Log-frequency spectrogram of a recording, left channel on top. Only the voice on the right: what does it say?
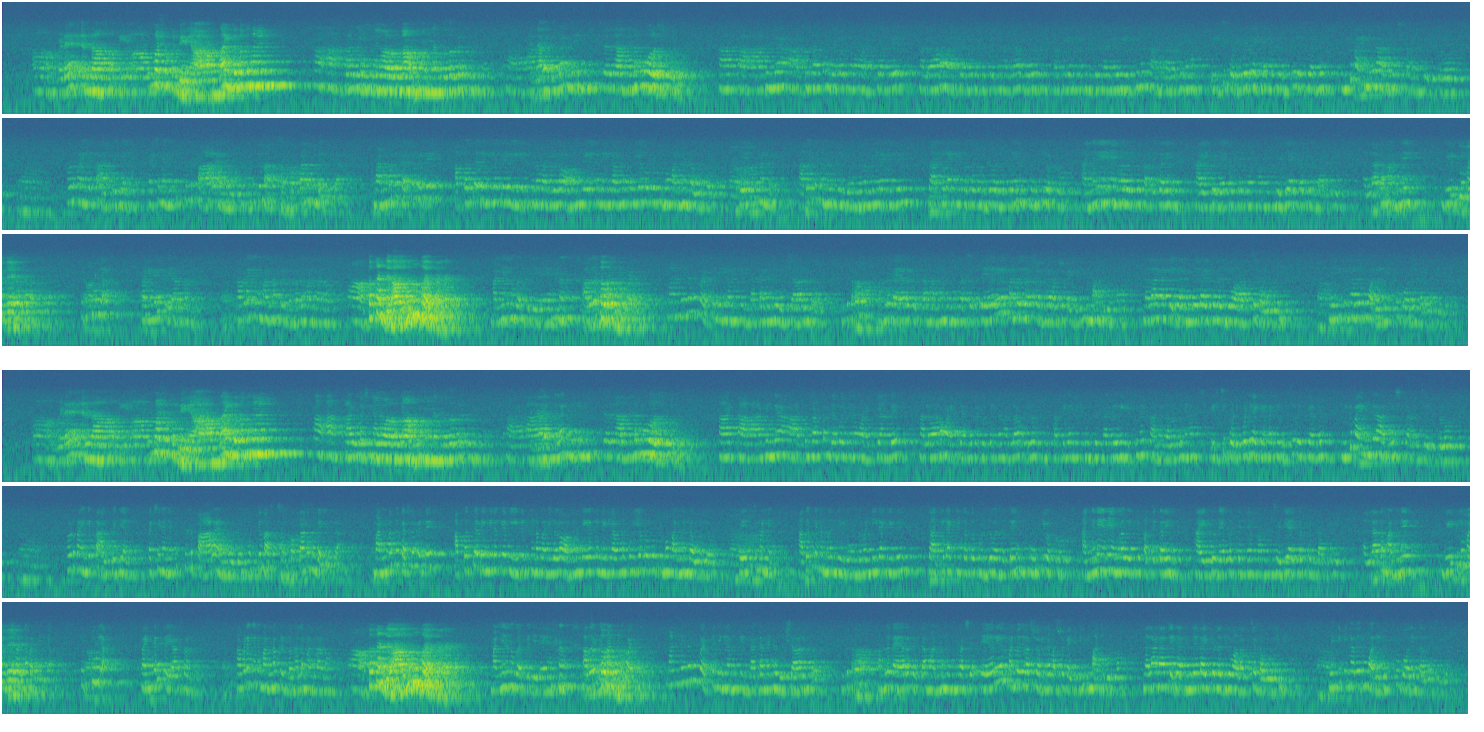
ആഹ് ആഹ് ആടും
പശുവിനെ ആ അതേപോലെ
തന്നെ
ആഹ് ആഹ്
ഞങ്ങള് അങ്ങനെ
തന്നെ
ആ ആടിന്റെ ആട്ടും കാട്ടം അതേപോലെ തന്നെ ഉണക്കിയാണ്ട് നല്ലോണ്ണം ഉണക്ക്യാണ്ട് ഇതേപോ തന്നെ നല്ല ഒരു പട്ടിക എന്തെങ്കിലും ഇത്ണ്ട ഒരു ഇടിക്കുന്നൊരു സാധനംണ്ട് അതുകൊണ്ട് ഇങ്ങനെ ഇടിച്ച് പൊടി പൊടി അയക്കാണ്ടൊക്കെ എടുത്ത് വെച്ചാണ്ട് എനിക്ക് ഭയങ്കര
ആദ്യം ഇഷ് ട്ടാണ് ചെടി ളോട്
ഭയങ്കര താല്പര്യമാണ് പക്ഷെ ഞങ്ങക്കിപ്പിള്ള പാ യാ ണെന്നുള്ളൂ മുറ്റം നറച്ചും
കൊത്താനൊന്നും കഴിയൂല
മണ്ണൊക്കെ കഷ്ടപ്പെട്ട് അപ്പറത്തെ എവിടെയെങ്കിലൊക്കെ വീടെടുക്കണ പണികളോ അങ്ങനെ എന്തെങ്കിലൊക്ക ഉണ്ടെങ്കിൽവിടെന്ന് കുഴിയൊക്കെ കുത്തുമ്പോ മണ്ണുണ്ടാവുമല്ലോ
വേസ്റ്റ്
മണ്ണെ അതൊക്കെ
നമ്മളെന്ത ചെയ്യും ഉന്ത് വണ്ടിയിലാക്കിയിട്ട് ചാക്കിലാക്കിട്ടൊ
ഒക്കെ കൊണ്ട വന്നിട്ട് കൂട്ടി വെക്കും അങ്ങനെയാണ് ഞങ്ങളെ വീട്ടില് പ പച്ചക്കറിയും ആയിട്ടും ഇതേപോലെ തന്നെ ചെടിയായിട്ടൊക്കെ ഉണ്ടാക്കല് അല്ലാതെ
മണ്ണ് വീട്ട
മണ്ണ് നല്ല മണ്ണില്ല കിട്ടൂല
ഭയങ്കര
പ്രയാസമാണ്
അവിടെങ്ങനെ മ ണ്ണൊക്കെണ്ടോ നല്ല മണ്ണാണോ?
മണ്ണിനൊന്നും കുയപ്പ ല്ലല്ലേ അതുകൊണ്ട്
മണ്ണിന് കുഴപ്പമില്ല മണ്ണിനൊന്നും കുഴപ് പ്പമില്ലെങ്കിൽ നമ്മ ക്കെ ഉണ്ടാക്കാൻ തന്നെ ഒരു ഉഷാറുണ്ടാവും. ഇതിപ്പം
നമ്മള് വേറെ ത്ത് ആ മണ്ണ് മൂന്ന് വർഷം ഏറിയ ഒരു മണ്ണ് ഒരു വർഷം ഒന്നര വർഷം കഴിഞ്ഞ പിന്നെ മാറ്റി കൊടുക്കണം എന്നാലാണ് ആ ചെടി അതിന്റേതായിട്ടുള്ള ഇതില് വളർച്ച ഉണ്ടാവുള്ളൂ അതിന്.
അല്ലെങ്കിൽ പിന്നെ അതൊരു മുരട് ഡിപ്പ് പോലെ ഉണ്ടാവുക ചെയ്യാ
